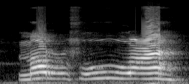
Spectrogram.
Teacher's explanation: فا کے بعد واو ہے، واو حروف مدہ ہے، اس کو ایک الف کی مقدار کھینچ کر پڑھیں گے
